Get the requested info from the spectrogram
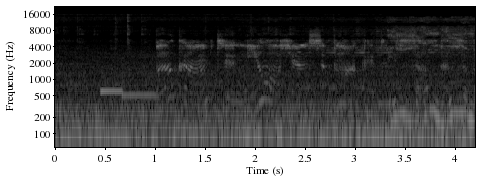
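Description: Steady low rumble of a car driving, heard from inside the cabin, with music and a voice playing over it and a brief two-note tone about half a second in.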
